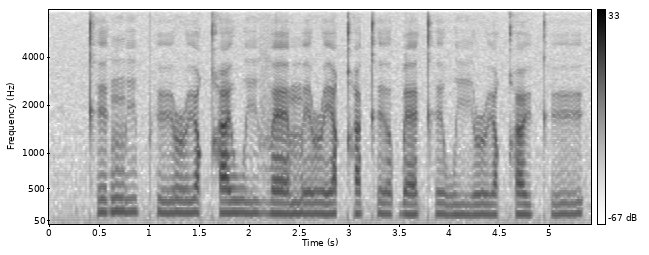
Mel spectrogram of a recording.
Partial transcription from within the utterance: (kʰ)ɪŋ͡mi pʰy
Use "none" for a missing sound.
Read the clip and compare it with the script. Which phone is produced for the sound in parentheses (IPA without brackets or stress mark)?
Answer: kʰ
